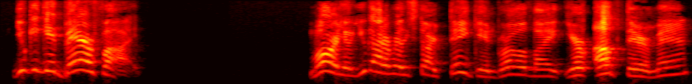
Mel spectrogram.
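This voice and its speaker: A man in his early twenties, a guest on a social media live stream, talks in a strikingly high voice with a bright, forceful edge. His casual monologue is nonstop, rambling chatter, slangy and heavy with swearing.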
